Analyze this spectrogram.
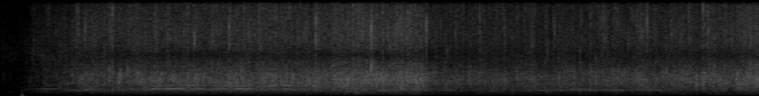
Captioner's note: audience applauding and cheering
